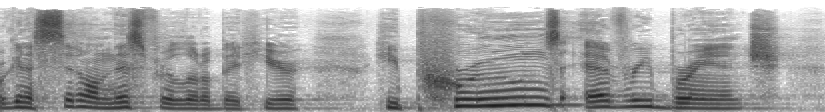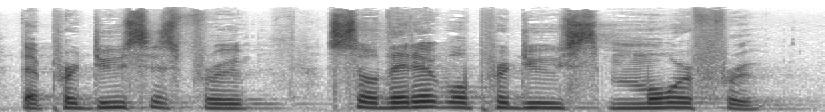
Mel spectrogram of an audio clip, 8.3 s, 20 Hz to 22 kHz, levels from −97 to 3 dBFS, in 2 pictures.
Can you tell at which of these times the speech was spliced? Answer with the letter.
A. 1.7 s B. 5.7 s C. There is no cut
C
